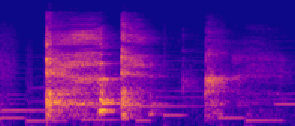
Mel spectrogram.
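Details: Girl who recently got really sick gives three sharp, loose coughs in quick succession, with soft background music; cough.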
